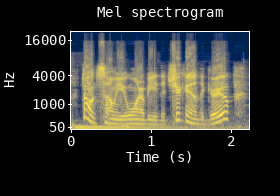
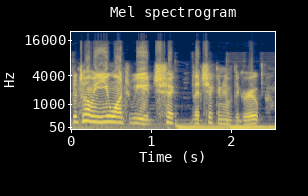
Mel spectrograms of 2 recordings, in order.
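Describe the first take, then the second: First: It is said in a mocking, taunting tone. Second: It is said in a plain, neutral tone.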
